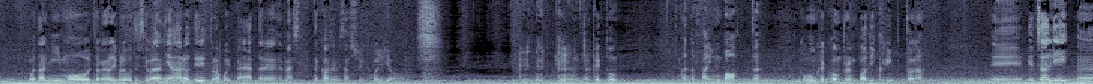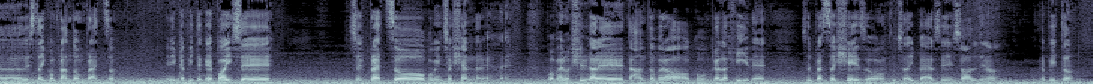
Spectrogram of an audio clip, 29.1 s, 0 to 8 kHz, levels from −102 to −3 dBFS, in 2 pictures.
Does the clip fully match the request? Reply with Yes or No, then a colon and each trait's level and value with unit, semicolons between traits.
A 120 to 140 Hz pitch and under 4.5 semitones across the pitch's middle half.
No: very low, 85 Hz; average, 4.1 semitones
